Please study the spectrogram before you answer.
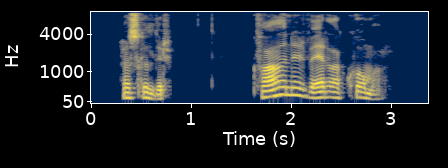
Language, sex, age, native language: Icelandic, male, 15, Icelandic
